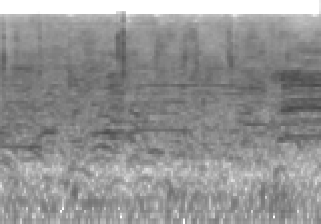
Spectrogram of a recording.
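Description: Ambient noise of a football game picked up by the field microphone: a steady murmur with faint distant voices and shouts from the players and sideline.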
